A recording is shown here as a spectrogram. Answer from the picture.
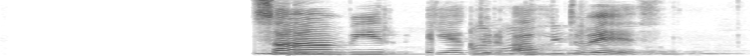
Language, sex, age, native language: Icelandic, male, 10, Icelandic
